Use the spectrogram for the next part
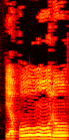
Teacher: قاف کو موٹا کر کے پڑھیں گے اور واو مد ہے، آپ نے ایک الف کے برابر قاف کو کھینچنا ہے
